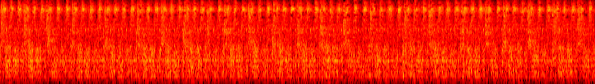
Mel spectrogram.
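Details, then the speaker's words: Toro lawn mower small engine, running fast and steady: hissy, breathy edge over the firing as compression puffs out through the head gasket; blown head gasket suspected. "I can hear it coming through the head gasket."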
